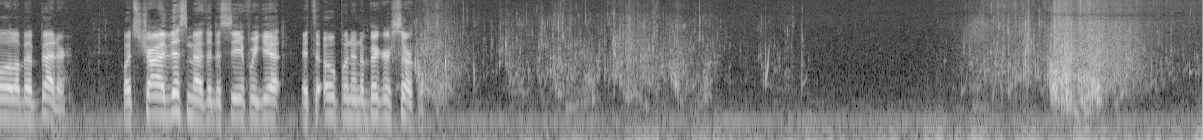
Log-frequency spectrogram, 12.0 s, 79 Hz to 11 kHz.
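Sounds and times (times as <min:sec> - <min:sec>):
steady low hum: 0:00.0 - 0:12.0
water sloshing and rustling: 0:03.7 - 0:08.2, 0:09.4 - 0:12.0
net splashing on water: 0:04.1 - 0:08.0, 0:09.6 - 0:12.0.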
